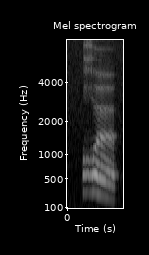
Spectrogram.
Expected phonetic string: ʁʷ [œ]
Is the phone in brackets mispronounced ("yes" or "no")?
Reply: no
